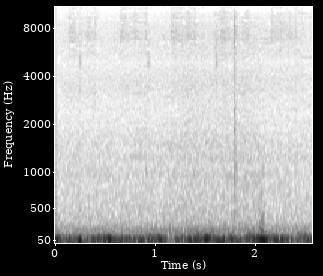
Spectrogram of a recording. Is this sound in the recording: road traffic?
yes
